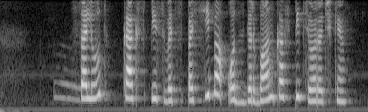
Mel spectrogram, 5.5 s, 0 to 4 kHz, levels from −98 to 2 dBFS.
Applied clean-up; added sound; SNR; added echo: none; none; none; none.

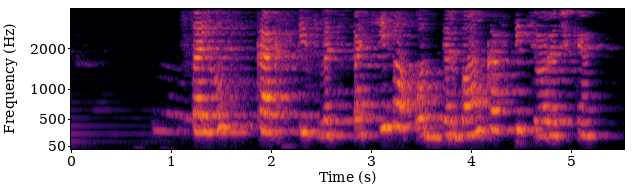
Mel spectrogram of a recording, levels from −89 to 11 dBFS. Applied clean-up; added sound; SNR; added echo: classical method WPE with log-MMSE.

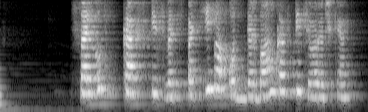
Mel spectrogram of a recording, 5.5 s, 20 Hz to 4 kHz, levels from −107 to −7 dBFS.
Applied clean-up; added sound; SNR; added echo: neural mask model DeepFilterNet 3.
